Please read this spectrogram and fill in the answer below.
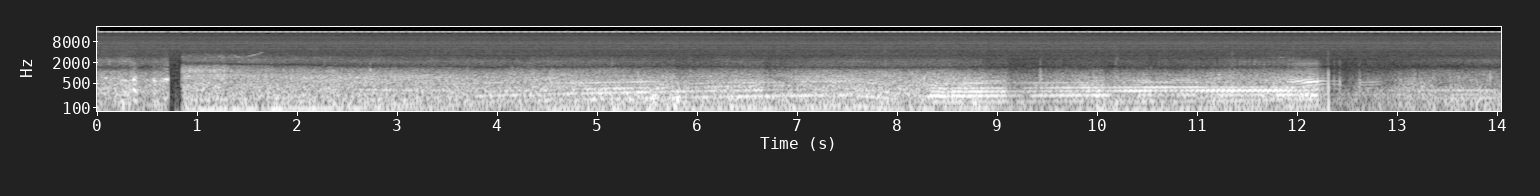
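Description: Motor vehicle engine running with a low rumble, its note climbing slowly and then holding steady as it gathers speed. The sound drops out briefly about a second in and falls away suddenly near the end.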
